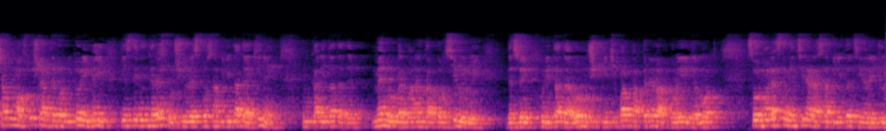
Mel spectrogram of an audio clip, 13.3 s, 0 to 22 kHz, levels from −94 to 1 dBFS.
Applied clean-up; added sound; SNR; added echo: none; none; none; reverberation time 1.0 s.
